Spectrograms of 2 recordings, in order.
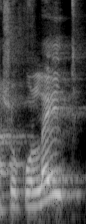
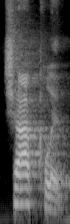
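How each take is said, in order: First: "chocolate" with a full "late" ending, as in "sho-ko-LAYT"; wrong pronunciation demo. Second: "chocolate" as two-syllable "CHAK-lit"; English "chocolate", short unstressed last syllable; correct English pronunciation. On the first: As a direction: say "chocolate" French-style at the start, ending in "layt". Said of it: "C'est pas chocolate". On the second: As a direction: start "chocolate" with a CH and swallow the middle vowel. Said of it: "Comment on prononce là en anglais". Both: Shown as a demonstration.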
